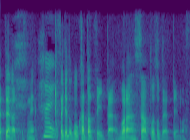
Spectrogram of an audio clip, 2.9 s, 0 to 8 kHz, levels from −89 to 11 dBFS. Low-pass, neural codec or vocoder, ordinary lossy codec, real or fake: 7.2 kHz; none; none; real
